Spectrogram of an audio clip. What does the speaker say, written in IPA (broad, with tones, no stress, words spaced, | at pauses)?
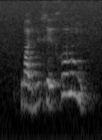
pʰwa̰˨˩ɪ̯n̪y˧˥xḛ˨˩ɪ̯ xɤ˥lʊ˥˩ŋ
